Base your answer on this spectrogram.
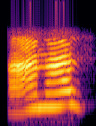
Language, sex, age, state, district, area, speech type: Kashmiri, female, 30-45, Jammu and Kashmir, Budgam, rural, conversation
